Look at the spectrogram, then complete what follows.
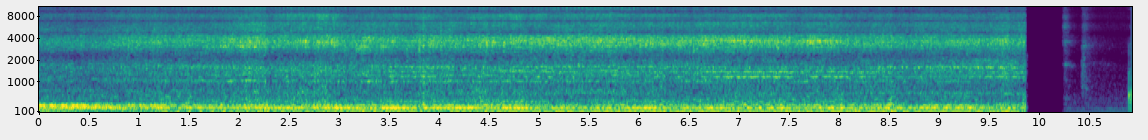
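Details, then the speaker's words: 2013 Hyundai Genesis Coupe 3.8 V6 Track, manual, at idle before pump replacement: steady idle rumble with a thin, constant whine over it from the failed power steering pump. "before you go ahead and start yanking the car apart a few things that you want to troubleshoot especially when you got that winding noise coming from your power steering pump obviously check make sure you have fluid in the reservoir"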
